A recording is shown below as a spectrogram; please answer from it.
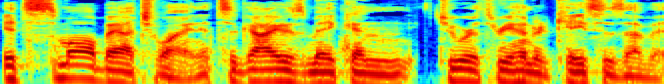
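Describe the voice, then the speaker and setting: Speaking fairly quickly with an American accent, a man uses a normal speaking voice pitched fairly low. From US Midwest, Detroit suburbs. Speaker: wine company co-founder. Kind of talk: casual interview chat.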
